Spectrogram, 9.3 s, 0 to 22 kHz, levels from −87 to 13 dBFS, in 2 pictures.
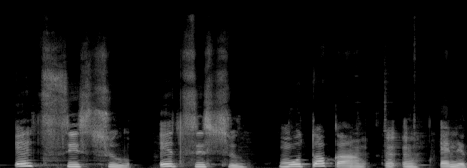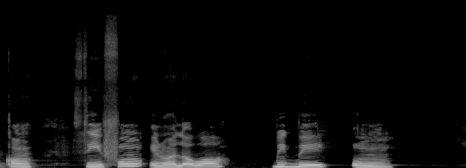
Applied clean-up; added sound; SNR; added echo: neural mask model DeepFilterNet 3.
